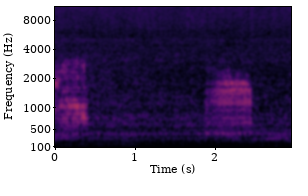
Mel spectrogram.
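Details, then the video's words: Two hens contest one laying place at the same time; two moderately quiet, buzzy, nasal squawks about two seconds apart stand out over a low, steady hum. "When two chickens fight to put the egg in the same place and at the same time"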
